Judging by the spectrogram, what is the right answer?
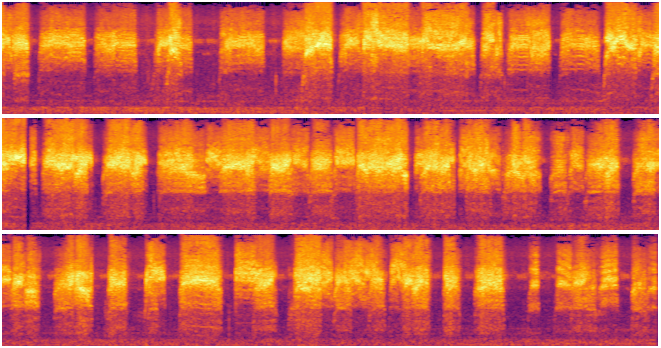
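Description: Mongoose calling: a rapid, continuing run of short, hissy, high-pitched calls, each a fraction of a second to about a second long, with brief gaps between them.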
